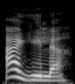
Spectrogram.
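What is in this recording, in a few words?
"aguila", Spanish, female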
